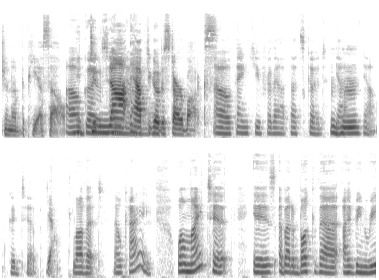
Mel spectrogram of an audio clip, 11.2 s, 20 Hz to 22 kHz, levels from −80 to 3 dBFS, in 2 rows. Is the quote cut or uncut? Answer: uncut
